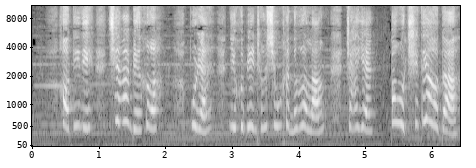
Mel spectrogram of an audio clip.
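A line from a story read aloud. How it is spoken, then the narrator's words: Girl's hurried shout. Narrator (Chinese): 小姐姐赶紧大喊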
